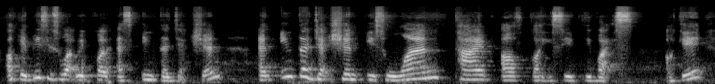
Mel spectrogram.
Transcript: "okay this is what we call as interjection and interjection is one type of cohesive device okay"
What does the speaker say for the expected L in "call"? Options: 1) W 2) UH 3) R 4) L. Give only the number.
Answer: 4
